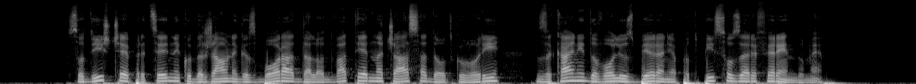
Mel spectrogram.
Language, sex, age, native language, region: Slovenian, male, 18-29, Slovenian, Gorica region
